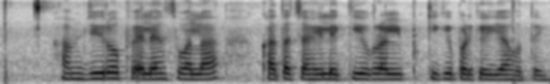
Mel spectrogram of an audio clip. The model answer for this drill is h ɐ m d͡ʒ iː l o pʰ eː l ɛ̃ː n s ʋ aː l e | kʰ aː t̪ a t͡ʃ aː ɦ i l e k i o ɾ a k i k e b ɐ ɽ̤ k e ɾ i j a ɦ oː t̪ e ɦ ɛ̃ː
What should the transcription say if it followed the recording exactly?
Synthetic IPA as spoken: h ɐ m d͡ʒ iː ɾ o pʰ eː l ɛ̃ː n s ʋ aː l a | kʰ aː t̪ a t͡ʃ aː ɦ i l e k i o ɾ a k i k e p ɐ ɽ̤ k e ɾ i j a ɦ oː t̪ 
